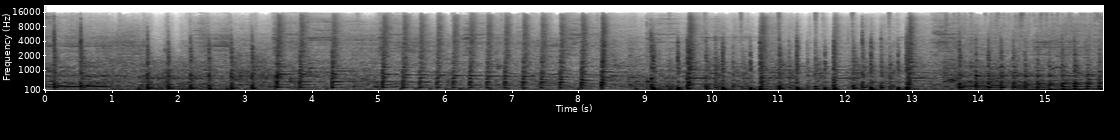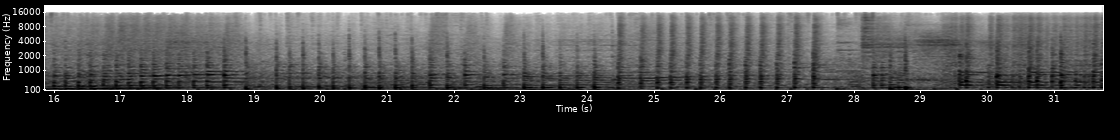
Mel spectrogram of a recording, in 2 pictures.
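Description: A WTS Drums tom-tom struck repeatedly with a stick while being retuned on the fly by its single guitar-style tuning peg, so the drum's note bends in pitch between strokes and glides clearly upward about halfway through. Other drums and cymbals of the kit are played in even rhythmic strokes along with it.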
